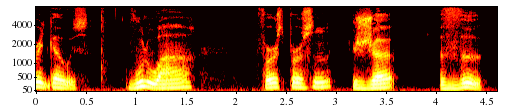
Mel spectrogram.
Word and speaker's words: je veux: Vouloir, first person, je veux, final X not pronounced.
